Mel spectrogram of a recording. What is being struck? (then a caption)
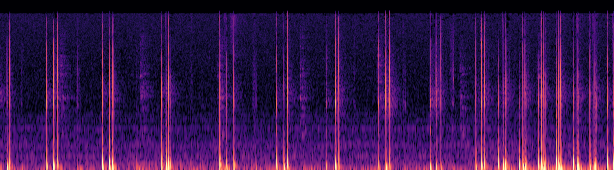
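Leather sneaker. A hollow, empty white adidas leather sneaker with laces, held on its side, is tapped and scratched with long nails on its leather upper. Sharp, dull knocks come in quick, uneven clusters, with soft scratching between them. The sound is low and thumpy, and each tap dies away almost at once.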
